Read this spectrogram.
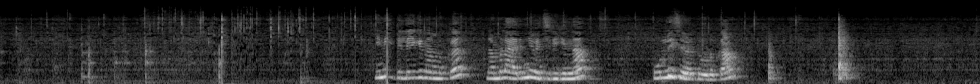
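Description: Oil sizzles gently in a pan.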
